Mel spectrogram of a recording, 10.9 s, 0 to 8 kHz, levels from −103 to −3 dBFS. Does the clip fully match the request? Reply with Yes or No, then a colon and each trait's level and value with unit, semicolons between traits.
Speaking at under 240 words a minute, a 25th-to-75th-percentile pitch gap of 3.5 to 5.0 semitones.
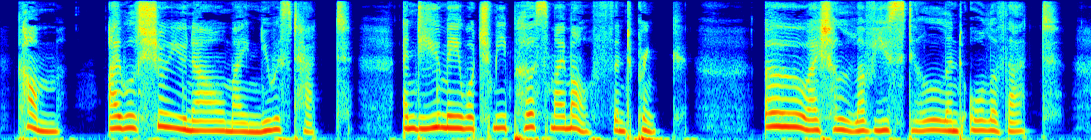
Yes: average, 160 wpm; average, 4.6 semitones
